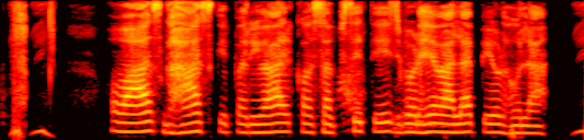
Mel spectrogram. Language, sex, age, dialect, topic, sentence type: Bhojpuri, female, 18-24, Western, agriculture, statement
